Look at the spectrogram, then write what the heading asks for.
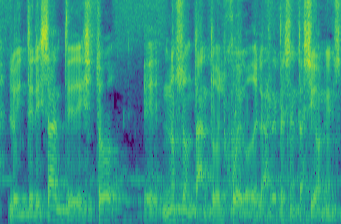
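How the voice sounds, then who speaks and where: Amid noticeable background noise and audible room echo, a man with an Argentine accent speaks at a fairly slow pace. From Argentina. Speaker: psychoanalyst. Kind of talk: interview discussion. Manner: halting, many restarts.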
